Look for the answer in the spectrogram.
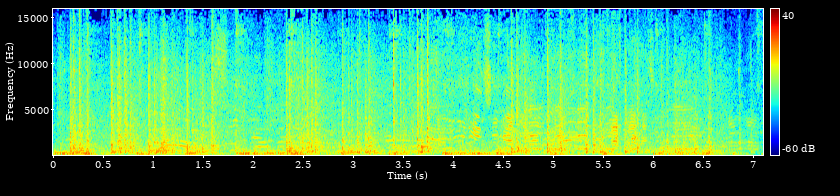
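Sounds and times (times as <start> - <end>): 
festive crowd marching and dancing: 0.0 - 7.0
laughter: 0.1 - 7.0.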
